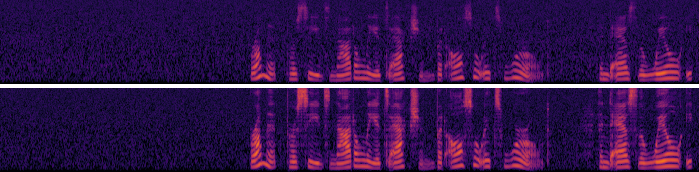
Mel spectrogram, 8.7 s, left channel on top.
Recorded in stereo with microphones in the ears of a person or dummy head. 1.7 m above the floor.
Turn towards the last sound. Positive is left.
turn(degrees=-65)  # may be behind; listen again after turning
